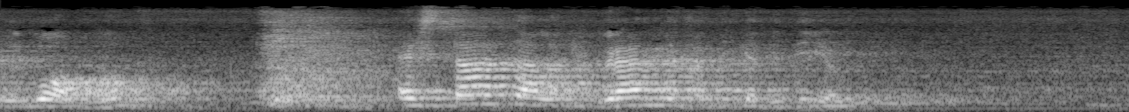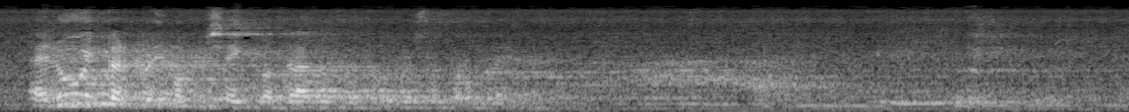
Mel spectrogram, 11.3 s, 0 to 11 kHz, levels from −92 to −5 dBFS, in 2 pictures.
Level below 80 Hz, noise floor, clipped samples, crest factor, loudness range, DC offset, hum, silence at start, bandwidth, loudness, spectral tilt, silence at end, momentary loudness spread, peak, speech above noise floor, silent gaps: -62 dBFS; -44 dBFS; under 0.1%; 20 dB; 14 LU; under 0.1%; none; 0 s; 9.2 kHz; -22 LUFS; -4 dB/octave; 0 s; 22 LU; -4 dBFS; 22 dB; none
